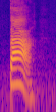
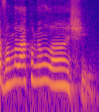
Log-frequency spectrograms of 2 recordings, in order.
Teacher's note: o R apagado no final dos verbos. Não é comum as pessoas dizerem, por exemplo, tá para estar e comer para comer.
